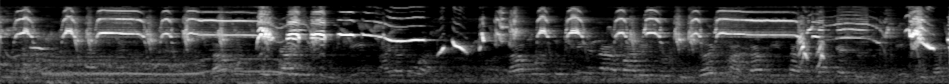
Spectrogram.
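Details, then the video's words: Oriental magpie-robin of the kacer poci type in gacor ngeplong song, a lure recording: dense high whistled phrases, long steady tones, falling slurs and quick chattering notes, delivered almost without a break. "PANCINGAN KACER POCI JUARA NGEPLONG GACOR"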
